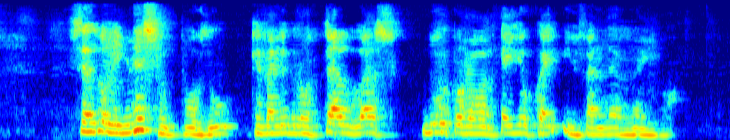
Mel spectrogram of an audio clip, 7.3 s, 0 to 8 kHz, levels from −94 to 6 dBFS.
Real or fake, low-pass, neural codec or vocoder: fake; 7.2 kHz; codec, 44.1 kHz, 3.4 kbps, Pupu-Codec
